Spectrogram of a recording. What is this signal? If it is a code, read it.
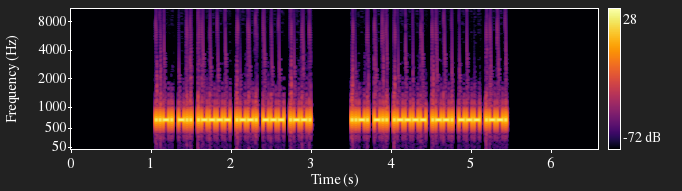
Morse code, heard as a keyed tone, about 53 wpm, 700 Hz. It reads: FD1POP FD1POP
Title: DXCC-100 Call Signs - 6 Characters - Repeated 2x - 50wpm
